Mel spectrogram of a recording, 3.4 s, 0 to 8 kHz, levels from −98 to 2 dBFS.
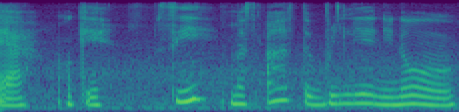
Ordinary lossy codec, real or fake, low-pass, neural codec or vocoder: none; real; 7.2 kHz; none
